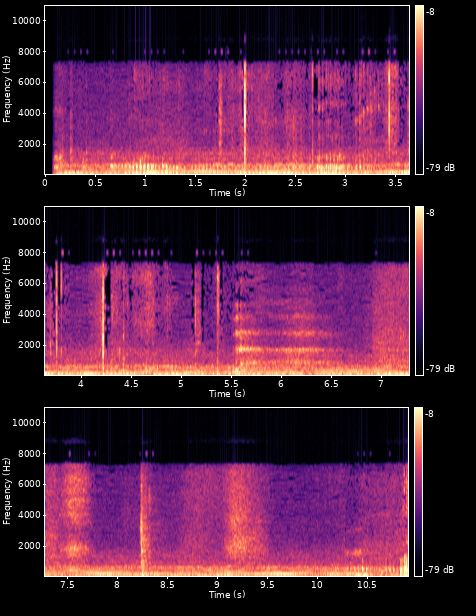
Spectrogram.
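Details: Male domestic cat that fetches sticks and small objects, purring steadily as a low, rough, continuous rumble under faint background noise and a few soft clicks.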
